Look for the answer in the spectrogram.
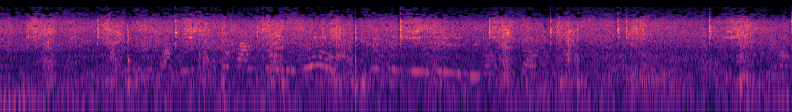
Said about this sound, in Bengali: এবার ঢাকনাটা খুলে নেব, কিছুটা নেড়ে নেব একটু।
